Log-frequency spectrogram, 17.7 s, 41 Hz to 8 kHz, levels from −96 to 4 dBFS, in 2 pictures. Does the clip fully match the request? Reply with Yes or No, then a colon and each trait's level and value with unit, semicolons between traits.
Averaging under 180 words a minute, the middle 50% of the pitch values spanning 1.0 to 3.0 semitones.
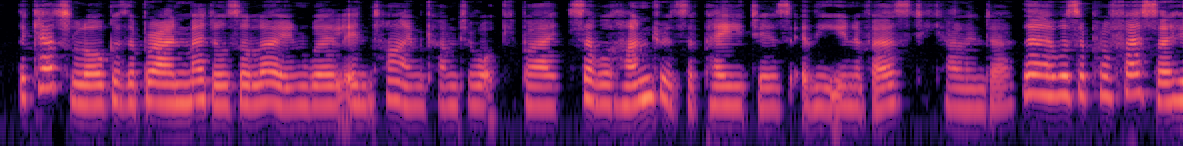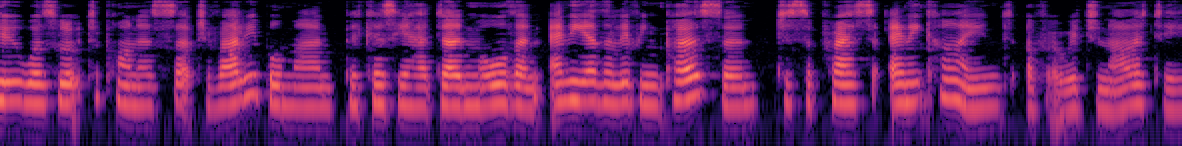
Yes: average, 170 wpm; narrow, 2.6 semitones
